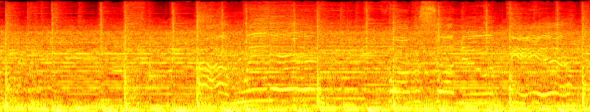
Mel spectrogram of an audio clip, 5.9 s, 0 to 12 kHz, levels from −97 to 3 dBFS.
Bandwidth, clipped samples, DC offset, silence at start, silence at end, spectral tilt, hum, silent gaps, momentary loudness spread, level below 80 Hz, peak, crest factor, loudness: 12 kHz; under 0.1%; under 0.1%; 0 s; 0 s; -4.5 dB/octave; none; none; 2 LU; -18 dBFS; 0 dBFS; 10 dB; -11 LUFS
